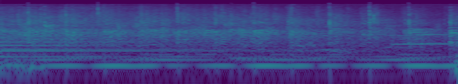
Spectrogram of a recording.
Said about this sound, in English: And once again, I just want to give them a hand clap of appreciation.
